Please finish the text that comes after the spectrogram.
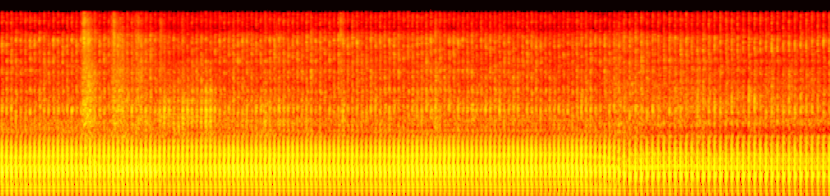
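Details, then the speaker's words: Murray mud mower after rebuild, with a new belt and belt retainer, running on a temporary exhaust before the muffler is fitted. Loud, steady, even single-cylinder popping with no stumbles; normal running. "so she done just took her for an amazing test drive she flew went great"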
